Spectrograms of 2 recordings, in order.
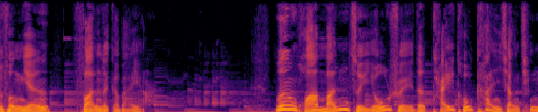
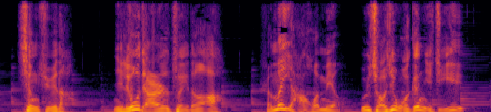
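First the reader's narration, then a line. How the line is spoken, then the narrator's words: Angry. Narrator (Chinese): 温华怒道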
